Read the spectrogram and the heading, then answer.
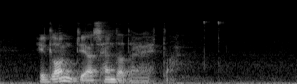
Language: Faroese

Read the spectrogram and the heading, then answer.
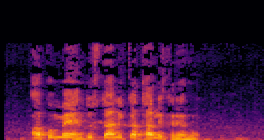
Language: Gurgula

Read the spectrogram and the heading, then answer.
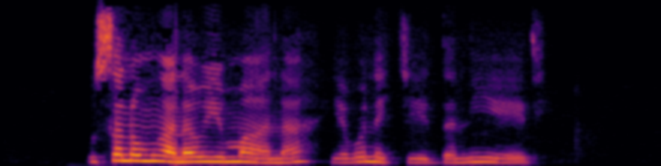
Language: Kinyarwanda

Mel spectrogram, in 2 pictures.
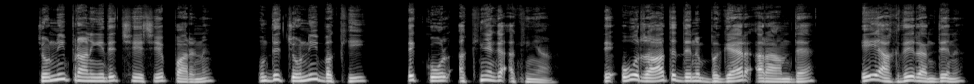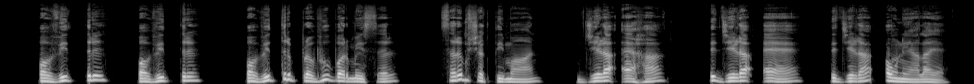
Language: Dogri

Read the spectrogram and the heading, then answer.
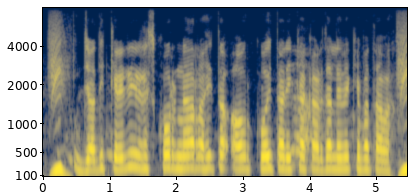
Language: Bhojpuri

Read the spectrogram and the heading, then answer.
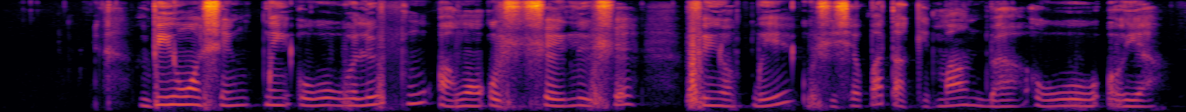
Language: Yoruba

